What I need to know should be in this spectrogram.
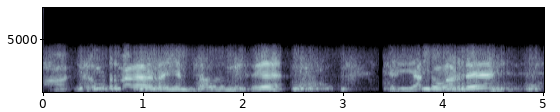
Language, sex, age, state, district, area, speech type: Kannada, male, 45-60, Karnataka, Belgaum, rural, conversation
